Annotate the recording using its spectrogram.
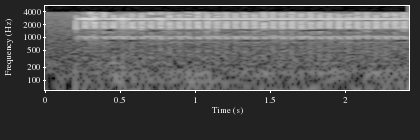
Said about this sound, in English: And then you wake up to the damn alarm clock, time for work.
